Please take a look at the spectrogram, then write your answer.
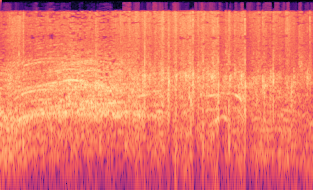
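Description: A seminar audience in a packed hall claps and cheers loudly, a dense roar of applause and shouting voices that swells and then eases slightly, close and full.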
